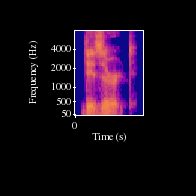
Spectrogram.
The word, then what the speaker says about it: dessert: dessert. Notice that the S's in dessert have a Z sound. Dessert. Dessert. You want to keep that T at the end, and the emphasis is on the second syllable.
